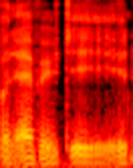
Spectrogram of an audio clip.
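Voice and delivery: muttered, barely whispered mumble under the breath. Retelling a classmate's reply to the teacher: imitating mumbling under his breath. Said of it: "Mumbles under his breath".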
